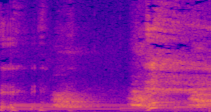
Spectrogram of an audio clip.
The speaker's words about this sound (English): God, this dog does not want to stop barking. What do I do?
